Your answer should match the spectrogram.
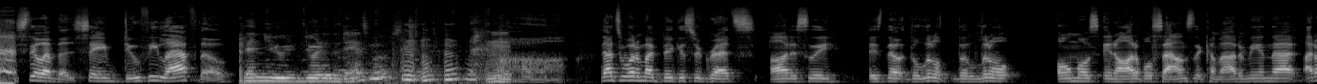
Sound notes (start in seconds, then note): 4.0 humming song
